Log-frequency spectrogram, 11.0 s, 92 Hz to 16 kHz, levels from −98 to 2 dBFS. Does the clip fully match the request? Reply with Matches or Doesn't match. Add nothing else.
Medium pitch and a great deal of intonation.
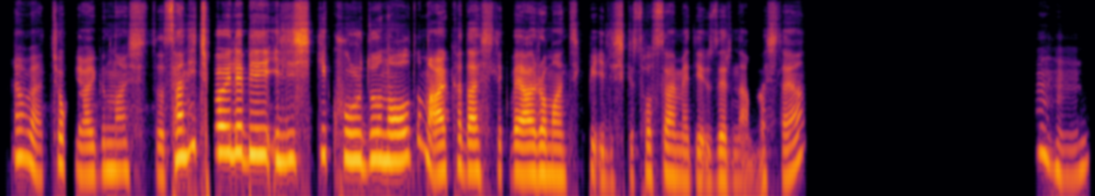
Matches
